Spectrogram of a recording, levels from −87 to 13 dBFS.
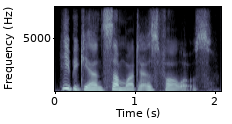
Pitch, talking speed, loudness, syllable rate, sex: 190 Hz, 145 wpm, -18 LUFS, 4.8 syllables/s, female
